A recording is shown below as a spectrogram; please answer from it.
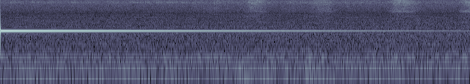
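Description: A single high ringing tone, struck just before and fading slowly away, nearly gone by the end.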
